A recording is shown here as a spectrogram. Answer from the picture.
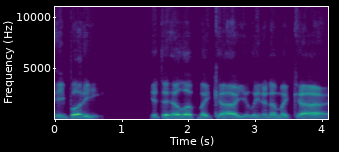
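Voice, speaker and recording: A man puts on a raspy character voice with a Brooklyn accent, speaking at a moderate pace in a medium pitch. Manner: gruff, irritated.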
